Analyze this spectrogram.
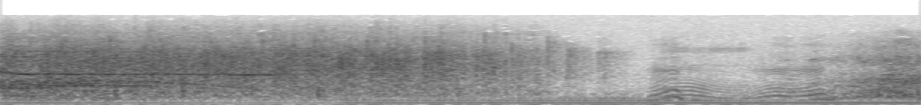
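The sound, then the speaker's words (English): The audience of a guessing-game panel show breaks into dense, steady applause that gradually thins out, and as the clapping fades a single voice begins speaking over the last scattered claps. “should tell the audience you can applaud if they're getting warm.”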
